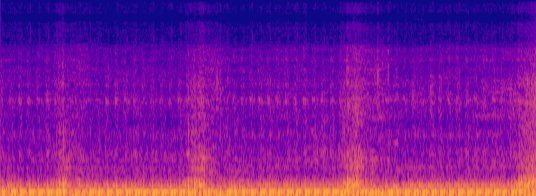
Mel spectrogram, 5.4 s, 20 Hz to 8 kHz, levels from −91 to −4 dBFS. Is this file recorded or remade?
recorded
